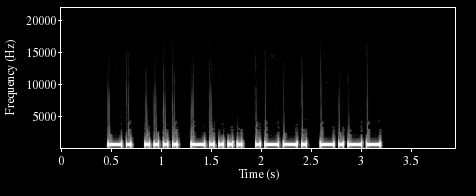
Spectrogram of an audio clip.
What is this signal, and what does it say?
Morse code, heard as a keyed tone, about 29 wpm, 700 Hz. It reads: NH6PY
